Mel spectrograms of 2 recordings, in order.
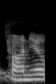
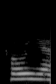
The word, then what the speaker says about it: Tanya: Tanya like Anya. Tanya. Okay, yeah. Great. I thought it was Tanya, but I thought someone, it is spelled Tanya, obviously, but someone else had told me it was said it as Tonya, and I thought, okay, well, I'll try that. It's spelled differently than some people spell Tanya, but it's Tanya and Anya.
